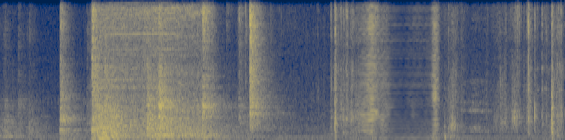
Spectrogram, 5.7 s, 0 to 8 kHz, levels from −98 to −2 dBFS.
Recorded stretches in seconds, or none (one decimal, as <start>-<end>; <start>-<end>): 0.0-3.6; 4.4-5.7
